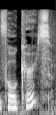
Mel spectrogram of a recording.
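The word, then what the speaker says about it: Völkers: Alors, je travaille pour Engel and Volkers. Euh, puisque c'est allemand, c'est Engel. La majorité des gens disent Engel Volkers, mais il faut prononcer le V comme un F.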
